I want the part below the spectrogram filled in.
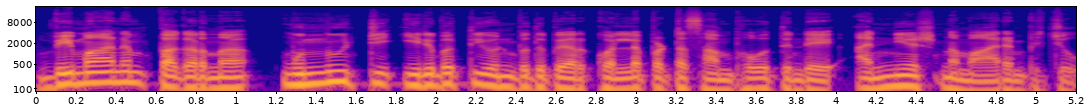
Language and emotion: Malayalam, neutral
